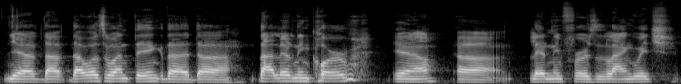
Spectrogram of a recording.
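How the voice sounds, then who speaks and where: A man from Colombia, a guest artist in an interview, talking in a relaxed, rambling way with fillers. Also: mid-range voice, slow, clean tone. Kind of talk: interview conversation.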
